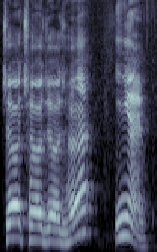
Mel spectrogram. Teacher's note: तो आपका स्पर्श संघर्षी व्यंजन च, छ, ज और झ, स्पर्श संघर्षी व्यंजन आपके 4 माने जाते हैं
